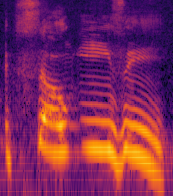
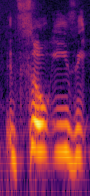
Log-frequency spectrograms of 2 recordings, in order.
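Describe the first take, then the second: First: Higher, slow, drawn-out sell; drawn-out salesy. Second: Higher, louder quick "It's so easy"; emphatic salesy. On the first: Church member reassuring a newcomer, drawn-out salesy. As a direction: stretch "so easy" out sweetly. Church selling easy faith. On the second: Church member reassuring a newcomer, brisk and emphatic. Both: Retold or imitated.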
